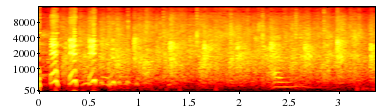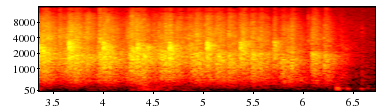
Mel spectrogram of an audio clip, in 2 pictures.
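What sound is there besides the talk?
audience clapping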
